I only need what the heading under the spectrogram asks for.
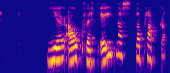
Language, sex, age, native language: Icelandic, male, 9, Icelandic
